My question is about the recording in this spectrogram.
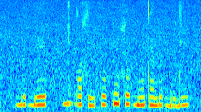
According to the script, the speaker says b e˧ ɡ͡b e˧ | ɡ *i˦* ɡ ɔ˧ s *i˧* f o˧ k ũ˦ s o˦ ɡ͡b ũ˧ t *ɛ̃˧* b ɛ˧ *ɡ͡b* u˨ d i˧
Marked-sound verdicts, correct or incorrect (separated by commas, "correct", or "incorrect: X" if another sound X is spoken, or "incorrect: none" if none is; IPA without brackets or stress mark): correct, incorrect: i˨, correct, correct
